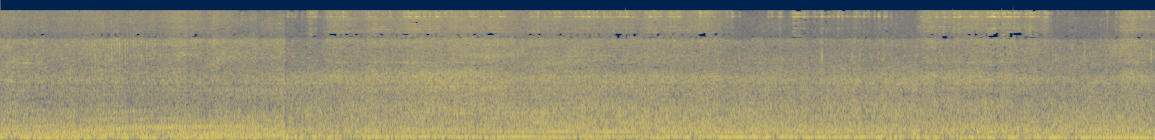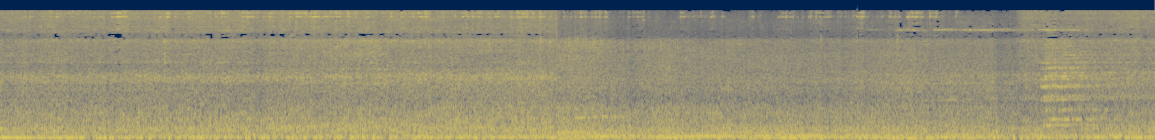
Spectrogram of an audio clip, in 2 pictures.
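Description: Steady wind and road noise from riding a bicycle through city traffic, a constant low rumble with no break.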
